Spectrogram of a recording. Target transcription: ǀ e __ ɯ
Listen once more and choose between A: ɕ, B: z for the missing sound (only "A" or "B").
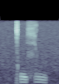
A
